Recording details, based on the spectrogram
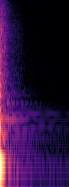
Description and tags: Snare we recorded. Sample. credits or a thank you is appreciated if used.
